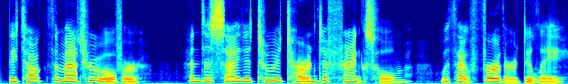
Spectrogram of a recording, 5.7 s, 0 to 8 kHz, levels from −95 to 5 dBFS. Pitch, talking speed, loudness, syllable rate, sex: 255 Hz, 160 wpm, -19 LUFS, 5.0 syllables/s, female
